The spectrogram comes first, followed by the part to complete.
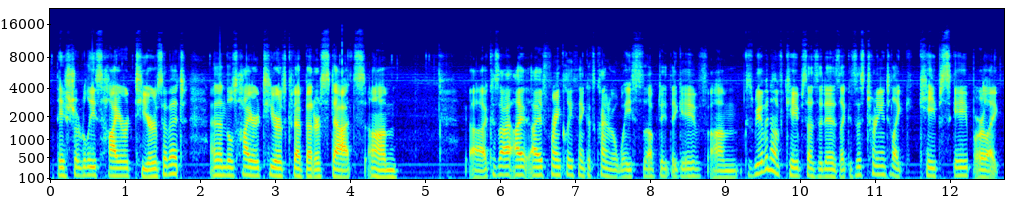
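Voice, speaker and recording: A man's medium-pitched, slightly bright voice carries casual game commentary full of rambling and complaining. He's a gaming vlogger speaking through a sore jaw and swollen cheeks following wisdom tooth surgery.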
